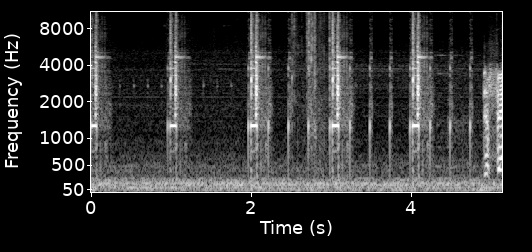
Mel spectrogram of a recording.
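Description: A short electronic beep sounds once a second, counting down.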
